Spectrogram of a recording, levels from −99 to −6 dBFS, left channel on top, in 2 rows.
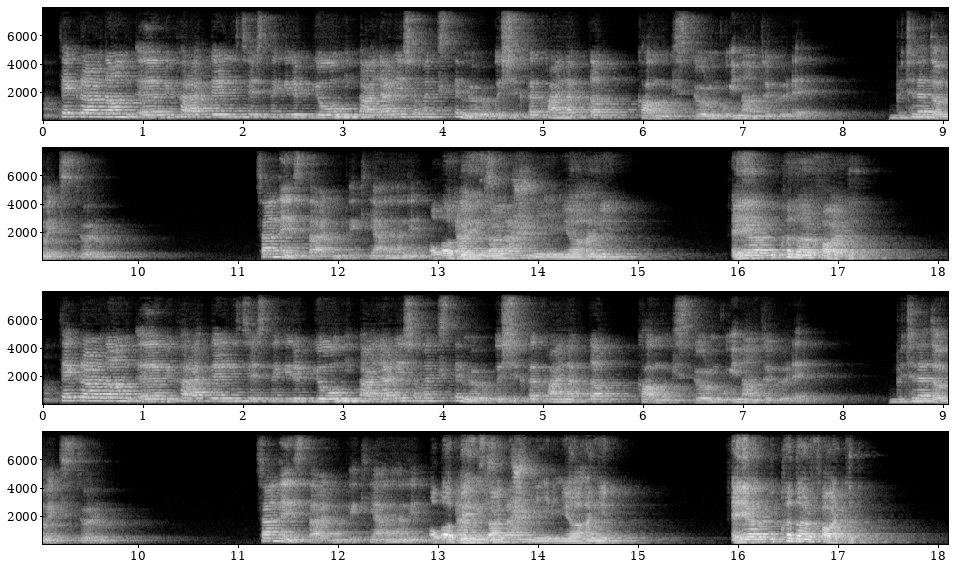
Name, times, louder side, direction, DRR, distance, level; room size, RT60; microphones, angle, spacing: voice 1, 0.2-5.6 5.9-7.6 8.5-9.7 11.2-12.8 13.2-14.2, right 1 dB, 15° left, -5 dB, 5.1 m, -28 dB
voice 2, 12.9-14.7 15.9-17.2, right 2 dB, 70° right, -4 dB, 3.2 m, -20 dB
16.5 x 13.0 x 2.7 m, 1.1 s
head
